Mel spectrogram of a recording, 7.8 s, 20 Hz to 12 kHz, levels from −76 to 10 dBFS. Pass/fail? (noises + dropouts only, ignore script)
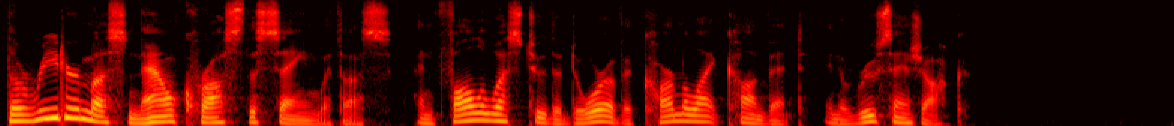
pass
